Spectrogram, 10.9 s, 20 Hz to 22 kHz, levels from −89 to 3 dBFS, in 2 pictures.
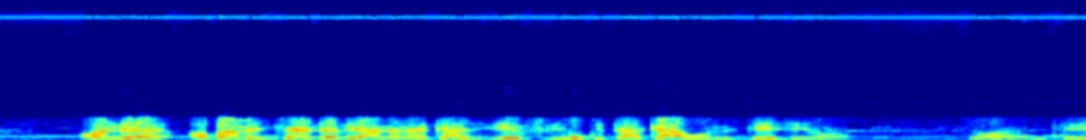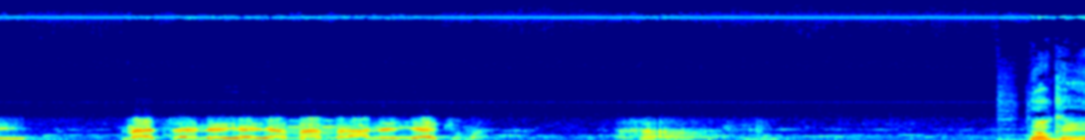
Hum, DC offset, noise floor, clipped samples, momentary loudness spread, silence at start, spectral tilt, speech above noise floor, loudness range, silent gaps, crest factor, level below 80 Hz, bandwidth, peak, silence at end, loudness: none; under 0.1%; -57 dBFS; under 0.1%; 17 LU; 0.4 s; -5 dB/octave; 32 dB; 6 LU; none; 20 dB; -68 dBFS; over 20 kHz; -8 dBFS; 0 s; -25 LUFS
